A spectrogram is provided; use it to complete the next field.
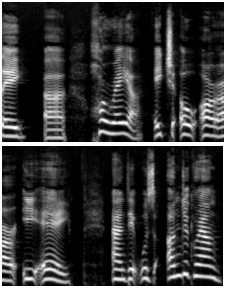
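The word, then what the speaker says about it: horrea: i'm i have to make sure that i pronounce this uh correctly it's called a uh horea h-o-r-r-e-a and it was underground galleries that the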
